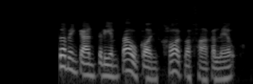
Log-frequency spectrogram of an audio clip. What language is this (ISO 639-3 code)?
tha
